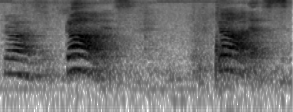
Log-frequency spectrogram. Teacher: God gets the emphasis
